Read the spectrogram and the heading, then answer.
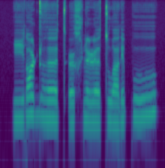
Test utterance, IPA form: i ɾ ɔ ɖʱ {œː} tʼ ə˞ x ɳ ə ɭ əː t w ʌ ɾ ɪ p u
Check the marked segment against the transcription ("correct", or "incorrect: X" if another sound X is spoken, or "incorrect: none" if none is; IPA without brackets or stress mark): incorrect: əː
